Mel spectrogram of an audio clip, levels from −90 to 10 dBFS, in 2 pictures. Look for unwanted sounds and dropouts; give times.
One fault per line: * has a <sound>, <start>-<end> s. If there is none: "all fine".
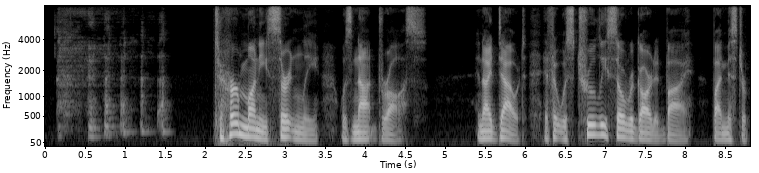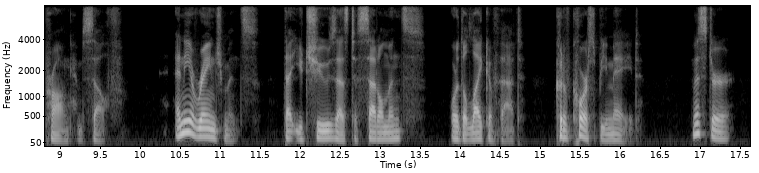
* has a laugh, 0.1-1.7 s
